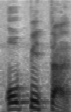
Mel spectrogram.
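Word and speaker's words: hôpital: 오삐딸 이렇게 합니다. 이게 호삐딸이 아니라 오삐딸이라고 하는 거예요.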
